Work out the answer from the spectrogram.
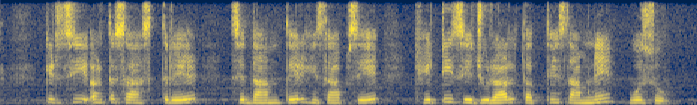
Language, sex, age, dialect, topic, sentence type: Magahi, female, 36-40, Northeastern/Surjapuri, banking, statement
